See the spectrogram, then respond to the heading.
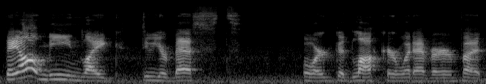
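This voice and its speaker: A woman's voice: lowish voice, measured pace, sharp tone, slight background noise, poor audio. A woman from Canada, co-hosting a podcast in casual chat, talking freely and laughing often. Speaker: podcast co-host.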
